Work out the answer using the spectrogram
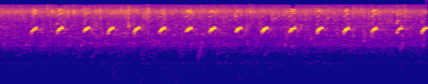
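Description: Pied avocet giving clear, fluty "kluit" notes, each a quick rising-then-falling whistle, repeated steadily about two and a half times per second.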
